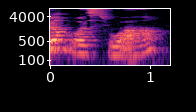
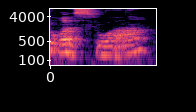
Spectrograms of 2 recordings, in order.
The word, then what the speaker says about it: reçois: This is to indicate that the C is pronounced like an S. Je reçois, tu reçois, il, elle reçoit, on reçoit, nous recevons, vous recevez, ils, elles reçoivent.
